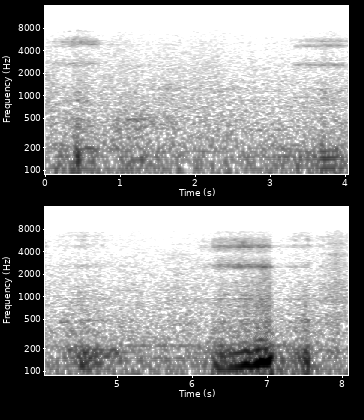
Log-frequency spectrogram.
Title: Does your Lab snore?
